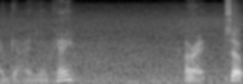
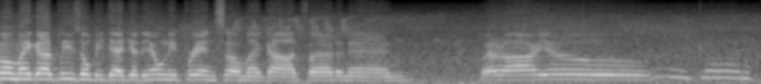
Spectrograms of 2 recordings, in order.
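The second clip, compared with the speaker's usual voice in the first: fading despair; 4 semitones higher, slower than usual. Acted. The king fears his son dead, wailing fading out. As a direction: let the wail drain away into hopelessness. Desperate search fades into despair.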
